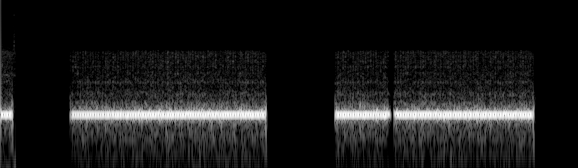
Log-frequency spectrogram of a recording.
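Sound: telephone call ringing out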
